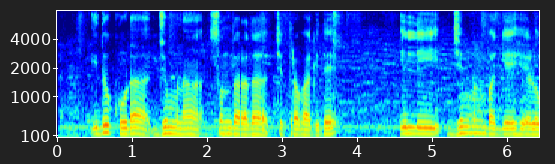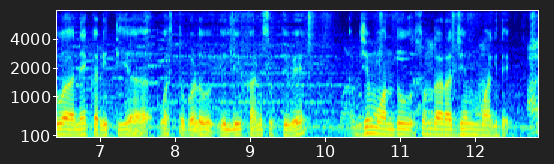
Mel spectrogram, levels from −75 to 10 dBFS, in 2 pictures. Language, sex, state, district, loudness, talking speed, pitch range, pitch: Kannada, male, Karnataka, Bijapur, -18 LUFS, 100 wpm, 125-140 Hz, 130 Hz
